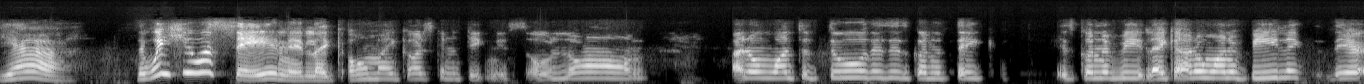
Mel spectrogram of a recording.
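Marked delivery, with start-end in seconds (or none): 2.6-10.2 mock pleading, higher. Retelling how someone sounded asking for a ride to Cornwall: imitating someone begging. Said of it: "it just sounded to me like he was begging".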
